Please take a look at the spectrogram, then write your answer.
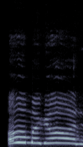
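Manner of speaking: oh my God jumps way up in pitch; a high, strained groan of disbelief; high-pitched exasperation; exasperated squeal. Real, not acted. Exasperated exclamation.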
